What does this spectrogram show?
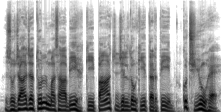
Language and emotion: Urdu, neutral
